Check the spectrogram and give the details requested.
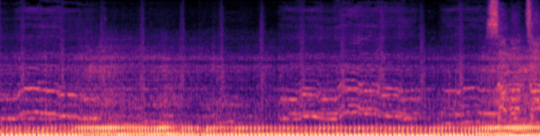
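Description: Motorcycle engine running steadily, its exhaust pulses coming fast and even, with no pause or clear change in pace.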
